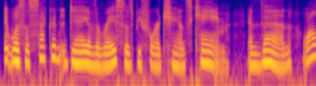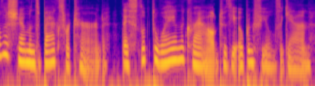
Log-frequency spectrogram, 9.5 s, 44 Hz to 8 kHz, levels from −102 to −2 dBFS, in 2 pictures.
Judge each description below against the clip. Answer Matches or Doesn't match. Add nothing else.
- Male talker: Doesn't match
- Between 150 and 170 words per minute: Doesn't match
